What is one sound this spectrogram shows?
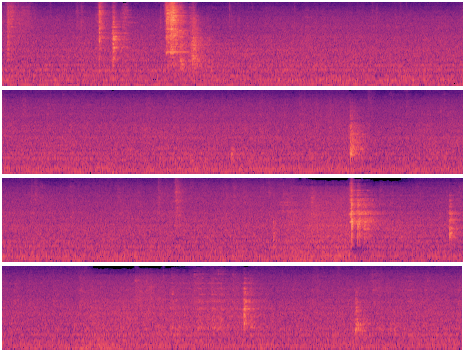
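Plates clink against each other as they are stacked.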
